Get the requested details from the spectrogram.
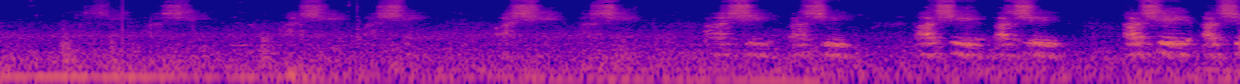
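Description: A children's choir sings together, softly at first and then louder.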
